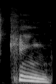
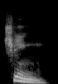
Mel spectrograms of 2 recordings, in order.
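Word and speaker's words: Qing: Oregon Wine Lady, it's King, pronounced Ching. I always thought it was the King Dynasty.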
